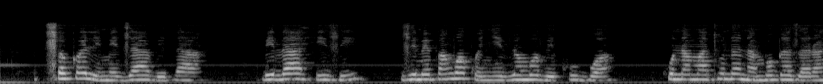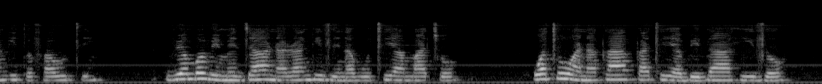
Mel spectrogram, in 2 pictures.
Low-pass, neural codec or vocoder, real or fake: 7.2 kHz; none; real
